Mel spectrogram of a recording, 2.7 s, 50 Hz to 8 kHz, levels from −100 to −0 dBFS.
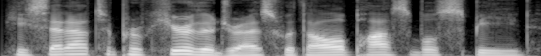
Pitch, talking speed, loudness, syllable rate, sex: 130 Hz, 245 wpm, -16 LUFS, 5.8 syllables/s, male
